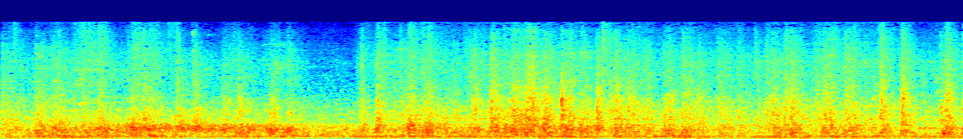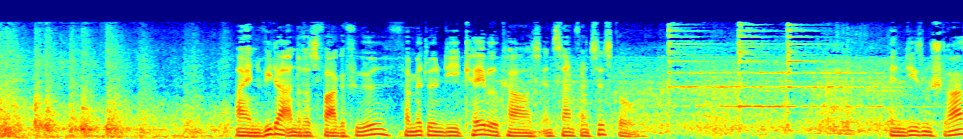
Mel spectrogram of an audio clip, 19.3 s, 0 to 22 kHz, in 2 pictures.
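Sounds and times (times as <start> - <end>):
Underground train carriages rattling in motion: 0.0 - 19.2
speech: 12.0 - 16.3, 18.5 - 19.2.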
